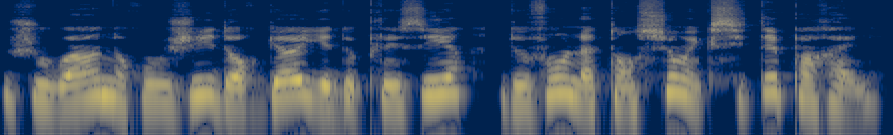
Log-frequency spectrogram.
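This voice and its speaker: A woman's voice: medium pitch, a little slow, no room sound, studio quality. Woman reading a novel aloud. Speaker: audiobook reader. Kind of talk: scripted narration of a novel.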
